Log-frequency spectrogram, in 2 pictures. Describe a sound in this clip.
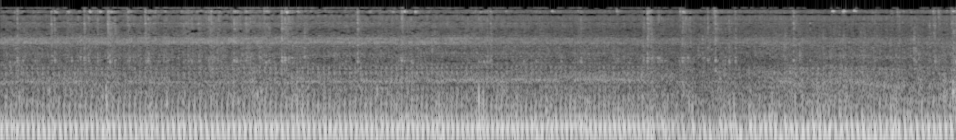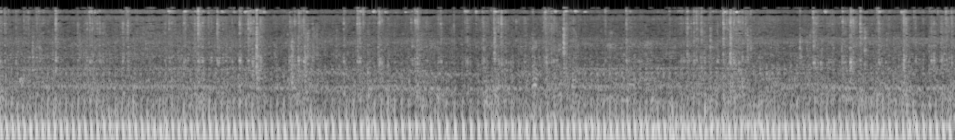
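Wheels rattle and bump over a rough dirt track.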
